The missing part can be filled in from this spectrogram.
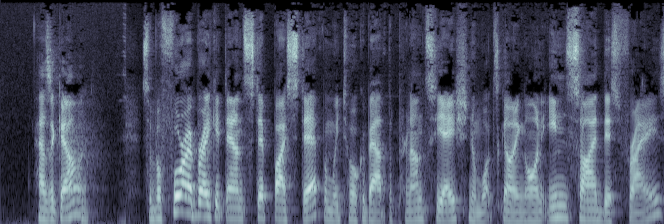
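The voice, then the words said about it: General Australian accent. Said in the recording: “I speak with a general Australian accent.”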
